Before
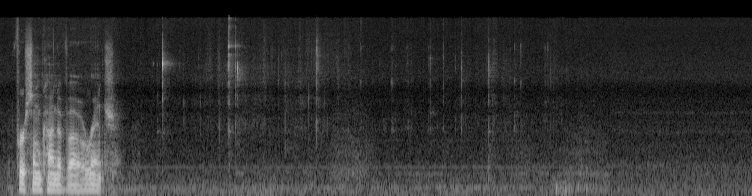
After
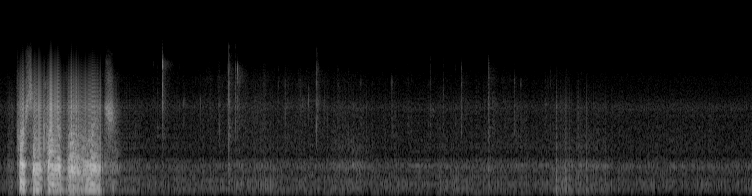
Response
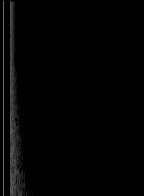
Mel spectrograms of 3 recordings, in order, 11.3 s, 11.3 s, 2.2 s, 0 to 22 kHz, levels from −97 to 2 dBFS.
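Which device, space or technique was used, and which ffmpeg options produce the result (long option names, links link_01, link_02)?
ring modulator pedal into a guitar cabinet: -af "aeval=exprs='val(0)*sgn(sin(2*PI*170*n/s))':channel_layout=same,highpass=83,equalizer=frequency=290:width_type=q:width=4:gain=-7,equalizer=frequency=490:width_type=q:width=4:gain=8,equalizer=frequency=720:width_type=q:width=4:gain=-7,equalizer=frequency=2700:width_type=q:width=4:gain=7,lowpass=frequency=4100:width=0.5412,lowpass=frequency=4100:width=1.3066,volume=-8dB"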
